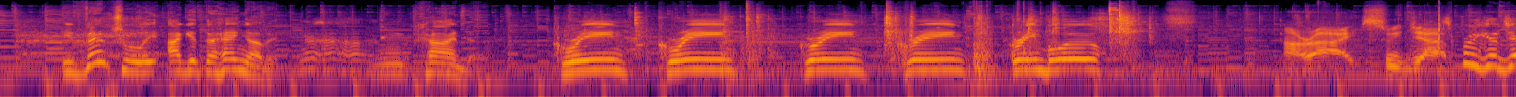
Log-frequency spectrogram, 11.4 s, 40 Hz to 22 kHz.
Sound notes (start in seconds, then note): 8.1 sucks teeth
